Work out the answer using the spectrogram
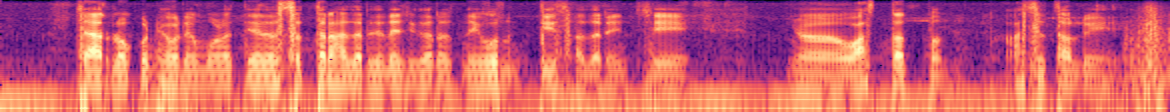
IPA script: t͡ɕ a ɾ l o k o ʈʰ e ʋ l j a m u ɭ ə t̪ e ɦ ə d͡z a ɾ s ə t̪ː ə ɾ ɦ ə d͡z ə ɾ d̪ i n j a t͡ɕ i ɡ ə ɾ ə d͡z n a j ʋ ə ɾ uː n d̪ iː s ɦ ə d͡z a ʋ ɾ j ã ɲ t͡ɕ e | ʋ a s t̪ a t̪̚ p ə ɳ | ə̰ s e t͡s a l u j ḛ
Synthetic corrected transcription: t͡ɕ a ɾ l o k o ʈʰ e ʋ l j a m u ɭ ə t̪ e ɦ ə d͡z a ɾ s ə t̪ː ə ɾ ɦ ə d͡z a ɾ d̪ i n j a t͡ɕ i ɡ ə ɾ ə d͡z n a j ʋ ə ɾ uː n t̪ iː s ɦ ə d͡z a ɾ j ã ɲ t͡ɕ e | ʋ a s t̪ a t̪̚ p ə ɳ | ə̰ s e t͡s a l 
